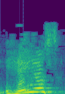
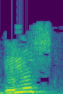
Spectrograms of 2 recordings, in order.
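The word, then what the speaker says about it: هيوس (υἱός): ايضا نفس الكتاب الدكتور جرجس بشري حنا صاد 4 في كتاب قواعد اللغة اللبنانية اللهجة العامة المستوى الاول، قال فما اقول هيوس انا ما غلطتش لان في تنفس هائي وهي تتنطق الف مكسورة، بدل ما نقول اي بقت هي، بدل ما اقول ايوس قلت هيوس عشان في تنفس هائي. خلاص، ممكن تنطق وي او اي، لكن في تنفس هائي فوقيها هنجده دلوقتي فتتنطق هيوس، مفيش تنفس هائي تتنطق ايوس.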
